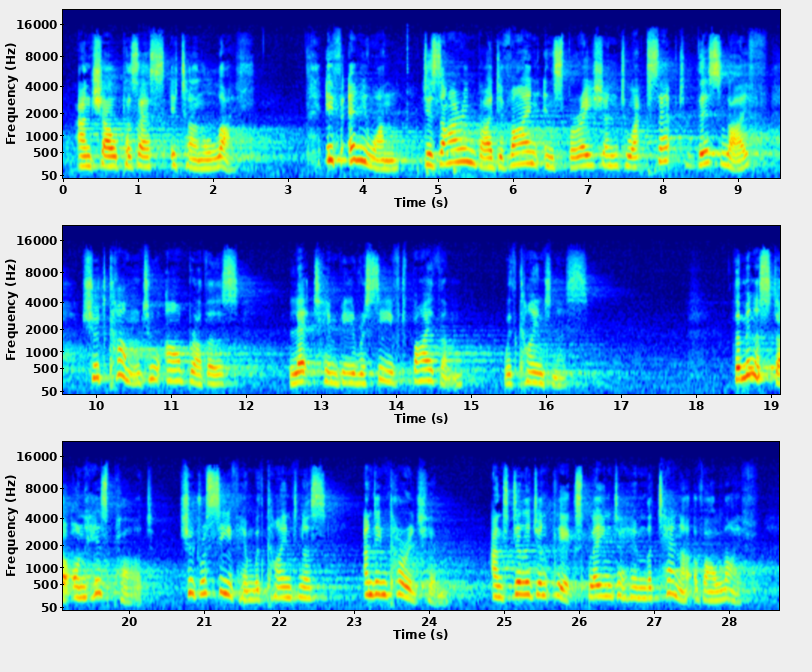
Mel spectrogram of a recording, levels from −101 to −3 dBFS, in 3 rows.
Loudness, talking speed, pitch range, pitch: -31 LUFS, 105 wpm, 195-275 Hz, 225 Hz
